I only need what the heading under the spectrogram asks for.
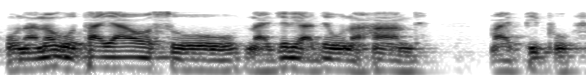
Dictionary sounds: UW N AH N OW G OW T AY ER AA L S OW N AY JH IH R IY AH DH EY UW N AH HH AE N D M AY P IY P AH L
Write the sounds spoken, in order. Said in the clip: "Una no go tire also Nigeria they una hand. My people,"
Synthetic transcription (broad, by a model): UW N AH N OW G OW T AY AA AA S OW N AY JH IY R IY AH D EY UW N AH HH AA N D M AY P IY P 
